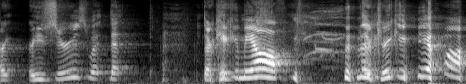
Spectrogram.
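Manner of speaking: put-on livid, stammering disbelief, very loud and rising. Retelling how Jeb Bush reacted to being cut off: imitating Jeb Bush livid. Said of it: "he is just absolutely livid".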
